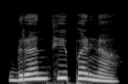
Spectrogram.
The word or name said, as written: ಗ್ರಂಥಪರ್ಣಿ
